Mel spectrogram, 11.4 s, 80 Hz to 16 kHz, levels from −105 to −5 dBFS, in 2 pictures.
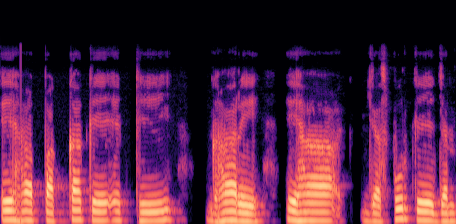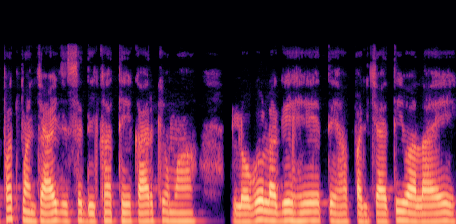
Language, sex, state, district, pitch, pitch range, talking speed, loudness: Chhattisgarhi, male, Chhattisgarh, Jashpur, 140 Hz, 130-145 Hz, 135 wpm, -19 LUFS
